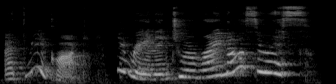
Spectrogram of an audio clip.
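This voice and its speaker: A young woman reading a picture book aloud to young children, expressive and dramatic, pausing to explain and ask questions. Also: extremely high pitch. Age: young adult. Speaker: kindergarten teacher reading aloud. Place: living room at home. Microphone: camera or phone a short distance away. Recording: roomy indoor echo.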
